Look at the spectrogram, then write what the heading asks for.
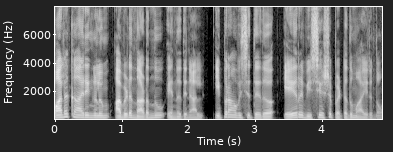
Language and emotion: Malayalam, neutral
